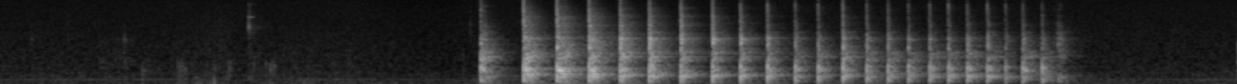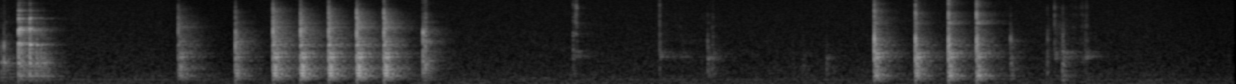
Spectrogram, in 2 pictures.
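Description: Quick runs of hammer taps on steel, about five a second and ringing, used to drive the ball-crank handle off a milling machine's lead screw. There is one long run, a single blow, then two shorter runs.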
